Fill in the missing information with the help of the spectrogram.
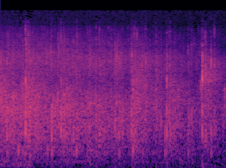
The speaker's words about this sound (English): So let's celebrate the Lord and let's just give an applause unto Jesus for all that He's done.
